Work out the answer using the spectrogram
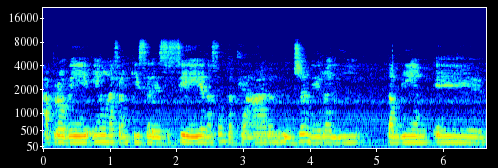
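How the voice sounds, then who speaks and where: Low-voiced Brazilian woman, roomy and distant. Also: flat delivery, vocal fry, faint music behind. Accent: Brazilian Portuguese. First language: Portuguese. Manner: unhurried, hesitant with frequent "eh" fillers. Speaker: Spanish teacher telling her life story. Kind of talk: reflective personal storytelling. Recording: roomy, distant, dull sound.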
